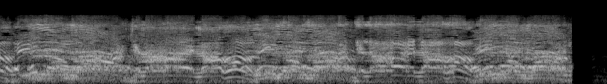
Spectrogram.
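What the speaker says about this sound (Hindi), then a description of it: "वायरल वीडियो में भीड़ सिखों के खिलाफ नारेबाजी करते हैं" A large crowd shouts and chants slogans outside a gurdwara in Punjab province, Pakistan, a dense roar of many voices with rising cries that cuts off abruptly at the end.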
